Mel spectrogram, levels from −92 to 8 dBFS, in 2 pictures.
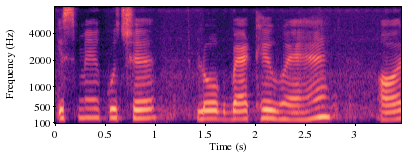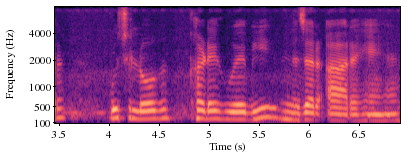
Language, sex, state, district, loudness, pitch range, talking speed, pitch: Hindi, female, Haryana, Jhajjar, -15 LUFS, 185-220 Hz, 140 wpm, 200 Hz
